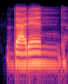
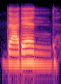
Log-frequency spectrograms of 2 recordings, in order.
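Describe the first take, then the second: First: The T is a soft, quick tap. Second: The same.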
